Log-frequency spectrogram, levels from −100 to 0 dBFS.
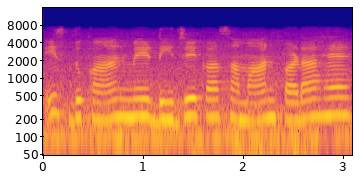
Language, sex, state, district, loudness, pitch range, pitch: Hindi, female, Punjab, Fazilka, -13 LUFS, 195-220 Hz, 210 Hz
